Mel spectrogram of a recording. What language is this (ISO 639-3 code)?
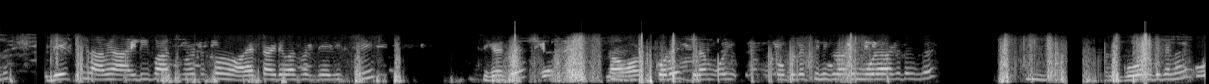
ben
